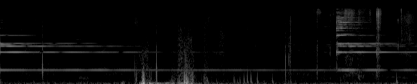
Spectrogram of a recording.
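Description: Hanging temple bell struck twice, at the start and again a little past three seconds in, each strike ringing on in several clear tones and slowly fading. Two dull thumps come in between.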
